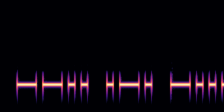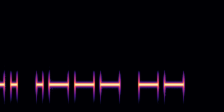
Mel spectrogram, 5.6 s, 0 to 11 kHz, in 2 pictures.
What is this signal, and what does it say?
Morse code, heard as a keyed tone, about 15 wpm, 700 Hz. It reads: ZR6JM
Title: DXCC-100 Call Signs - 5 Characters - Repeated 2x - 15wpm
